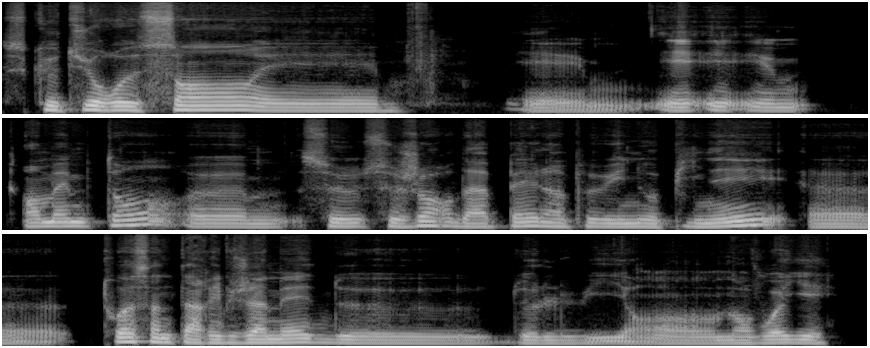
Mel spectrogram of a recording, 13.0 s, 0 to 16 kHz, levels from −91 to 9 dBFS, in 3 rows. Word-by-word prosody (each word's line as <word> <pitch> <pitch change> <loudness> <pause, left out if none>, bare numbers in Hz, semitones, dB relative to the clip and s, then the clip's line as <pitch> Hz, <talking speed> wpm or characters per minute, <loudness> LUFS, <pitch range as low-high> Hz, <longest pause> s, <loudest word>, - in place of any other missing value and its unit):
ce - - -12
que 140 - 0
tu 140 +3 +2
ressens. 140 +1 +5
Et 115 -1 0
m 110 - -12 0.6
et - - -4
m, - - -7 0.3
et 115 - +1
et 125 +2 -1
et 115 - -1
mmh, 115 +6 -5 0.4
en 120 - -1
même 130 0 +3
temps, 160 +7 -2
hem, 115 -1 -2
ce 120 -1 -1
ce 120 +2 -3
genre 135 +3 +1
d'appel 120 +3 0
un 120 -2 -1
peu 115 0 -2
inopinés, 115 - +1
heu, 110 -1 -5
toi, 145 0 +4
ça 140 -2 +2
ne 125 - +3
t'arrive 115 -2 +2
jamais 120 +3 +4
de 105 -3 -3
de 105 -2 -2
lui 100 0 -3
en 100 0 -3
envoyer? 105 +1 0
115 Hz, 155 wpm, -21 LUFS, 110-130 Hz, 0.6 s, ressens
